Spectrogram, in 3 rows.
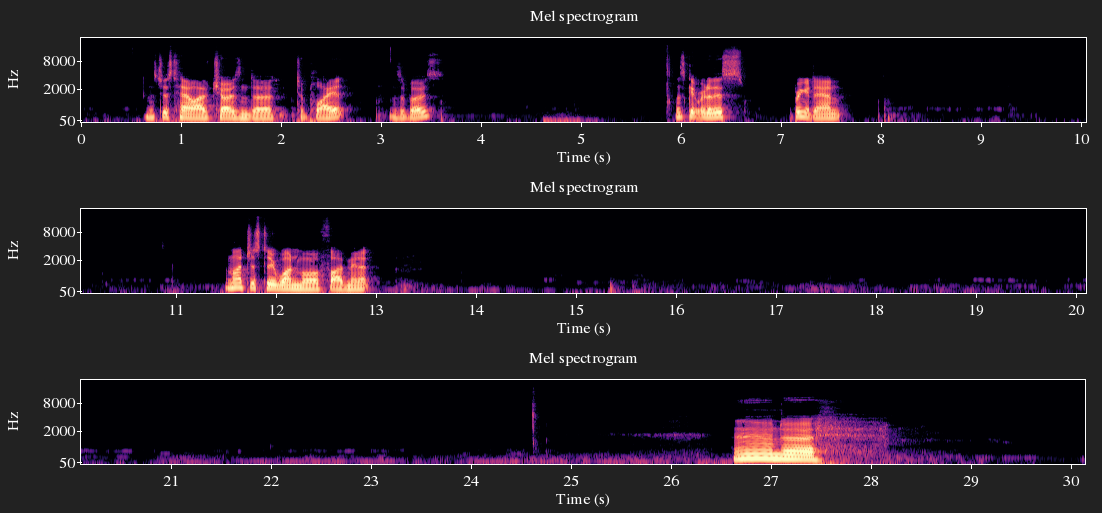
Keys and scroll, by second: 2.0 ctrl+z.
